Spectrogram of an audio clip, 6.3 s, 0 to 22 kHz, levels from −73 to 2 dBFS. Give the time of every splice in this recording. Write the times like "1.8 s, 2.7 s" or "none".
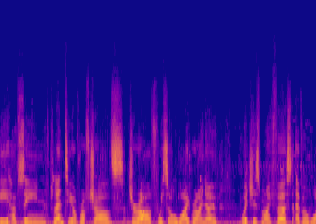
0.9 s, 2.6 s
